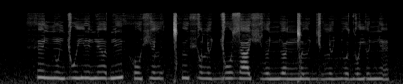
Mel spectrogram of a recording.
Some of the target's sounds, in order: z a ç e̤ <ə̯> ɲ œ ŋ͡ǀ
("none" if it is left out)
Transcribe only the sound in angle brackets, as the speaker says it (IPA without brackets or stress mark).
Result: ə̯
